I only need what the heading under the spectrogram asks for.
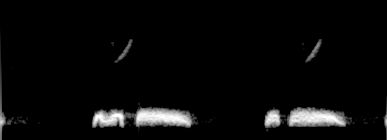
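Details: Spotted dove in đảo nước and gù cooing, used to get caged doves responding: a wavering short double note then a long flat mellow coo, twice, each followed by a faint high rising chirp.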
